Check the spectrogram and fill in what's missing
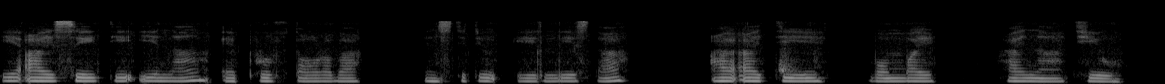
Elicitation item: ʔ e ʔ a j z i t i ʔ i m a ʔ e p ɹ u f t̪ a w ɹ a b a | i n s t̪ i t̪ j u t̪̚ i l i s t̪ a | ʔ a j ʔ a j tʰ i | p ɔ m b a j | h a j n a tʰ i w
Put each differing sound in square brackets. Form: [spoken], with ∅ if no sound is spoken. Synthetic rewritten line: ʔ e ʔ a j [s] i t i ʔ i [n] a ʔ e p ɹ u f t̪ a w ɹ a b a | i n s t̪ i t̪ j u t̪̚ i l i s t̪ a | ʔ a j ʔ a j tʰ i | [b] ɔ m b a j | h a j n a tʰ i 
